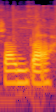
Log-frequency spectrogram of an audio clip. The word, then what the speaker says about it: Jeanne d'Arc: But yeah, in French it's like Jeanne d'Arc.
